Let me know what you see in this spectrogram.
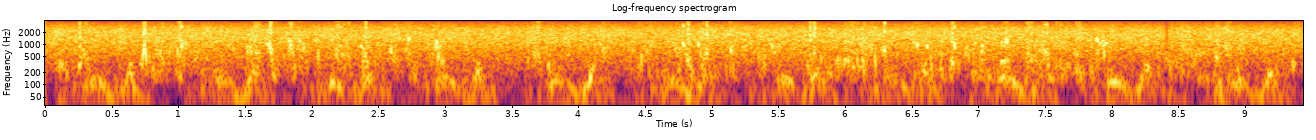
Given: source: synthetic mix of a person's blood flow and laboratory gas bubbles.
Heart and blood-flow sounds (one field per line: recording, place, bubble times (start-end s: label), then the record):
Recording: Doppler ultrasound of blood flow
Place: precordium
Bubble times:
0.00-0.04 s: bubbles
0.07-0.19 s: bubbles
0.22-0.39 s: bubbles
0.69-1.10 s: bubbles
1.17-1.25 s: bubbles
1.48-2.00 s: bubbles
2.03-2.08 s: bubbles
2.15-2.85 s: bubbles
2.88-3.04 s: bubbles
3.58-3.83 s: bubbles
4.17-4.23 s: bubbles
4.43-4.65 s: bubbles
4.70-5.28 s: bubbles
5.33-5.49 s: bubbles
5.68-6.37 s: bubbles
6.50-7.26 s: bubbles
7.33-8.03 s: bubbles
8.32-9.01 s: bubbles
9.22-9.28 s: bubbles
9.32-9.41 s: bubbles
From the record:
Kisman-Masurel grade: 342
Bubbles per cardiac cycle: rolling drumbeat, 9 or more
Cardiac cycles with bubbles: 100%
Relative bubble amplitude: moderate (0.250 to 0.450)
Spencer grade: 3 (all of the cardiac periods contain showers or single bubble signals, but not dominating or overriding the cardiac motion signals)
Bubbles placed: anywhere in the cardiac cycle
